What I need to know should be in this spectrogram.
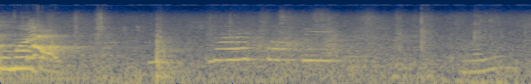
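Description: A boy talks close by.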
